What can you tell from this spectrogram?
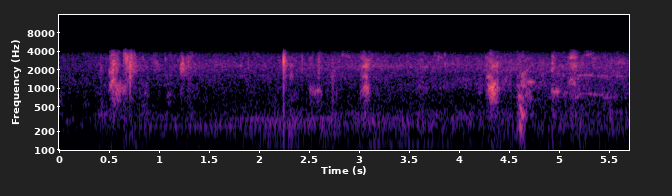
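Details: An inexperienced pet-shop Basset Hound reacts to a beer can with a series of short, gruff woofs and snorting grunts at irregular intervals.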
